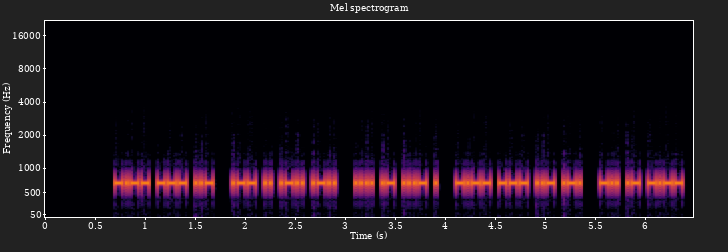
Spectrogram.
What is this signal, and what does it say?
Morse code, heard as a keyed tone, about 46 wpm, 700 Hz. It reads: YOU WILL HAVE YOUR DAY
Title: Sentences from Top 1600 Words 45wpm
